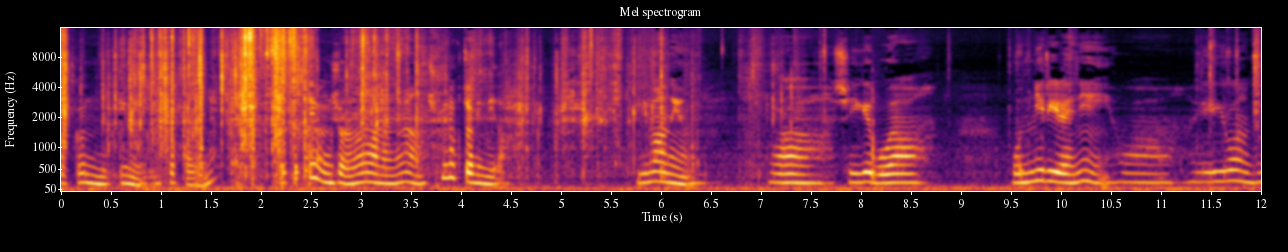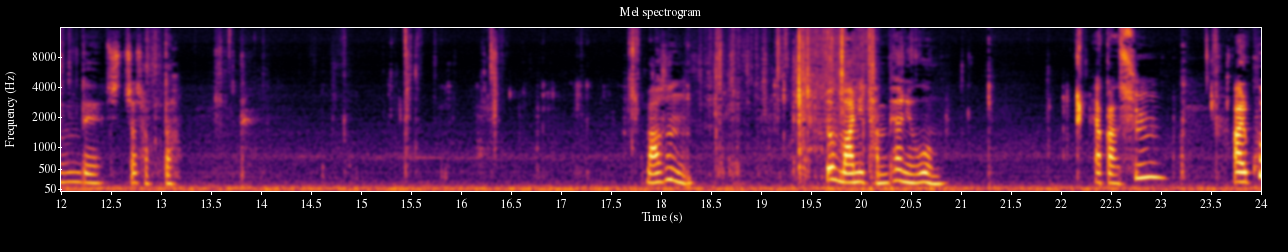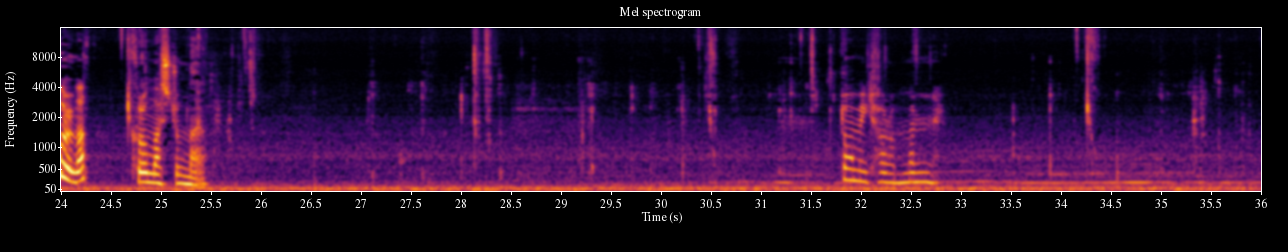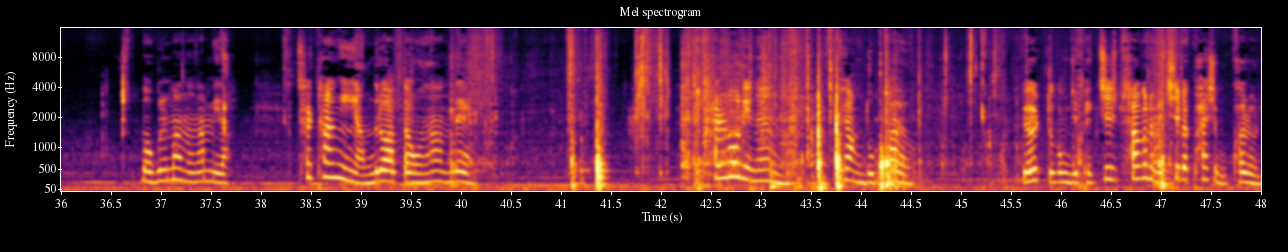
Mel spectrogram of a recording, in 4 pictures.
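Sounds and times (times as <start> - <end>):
person chewing cake: 13.5 - 19.6, 25.5 - 31.8, 33.5 - 36.8, 44.6 - 45.6
small clicks and mouth sounds: 27.0 - 31.8.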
